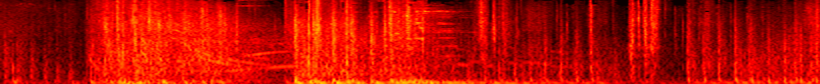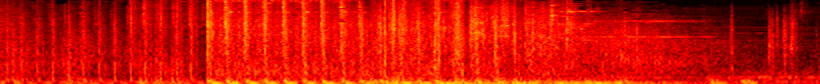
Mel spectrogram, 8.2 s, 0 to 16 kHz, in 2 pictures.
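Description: Gunfire in the video game Modern Warfare 2 during a sniper exchange, a loud continuous fusillade of rapid shots with a few short pauses between bursts.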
